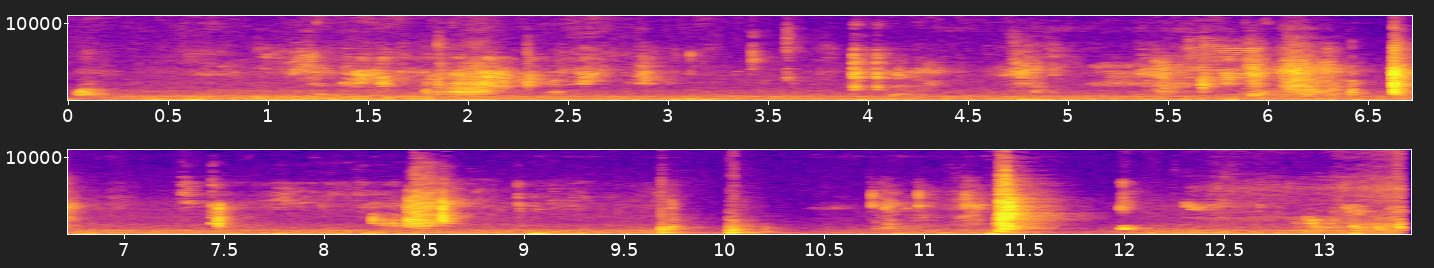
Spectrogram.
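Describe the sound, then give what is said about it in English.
A board being erased with a series of short scrubbing swipes at irregular intervals, mostly soft rasps with a few sharper bursts, and no talking. “Now I think I need to start erasing. While I erase, if you have any questions, it's a good time.”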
